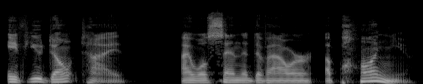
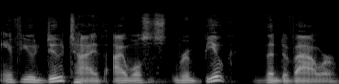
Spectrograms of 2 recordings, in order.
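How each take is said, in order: First: Said in the usual way. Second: "do" pressed hard and falling in "If you do tithe"; the corrected reading, with "do" pressed; stress on DO. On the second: Shown as a demonstration. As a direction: lean on "do" to set it against "don't". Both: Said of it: "He's saying".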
